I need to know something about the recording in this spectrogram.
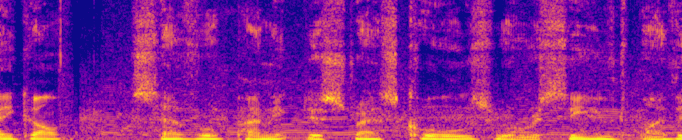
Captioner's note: static buzzing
